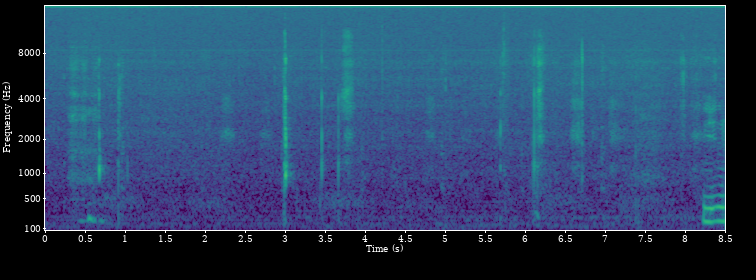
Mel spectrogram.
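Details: 6-day-old baby with hiccups: abrupt, brief catching sounds recurring every few seconds in a quiet room.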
